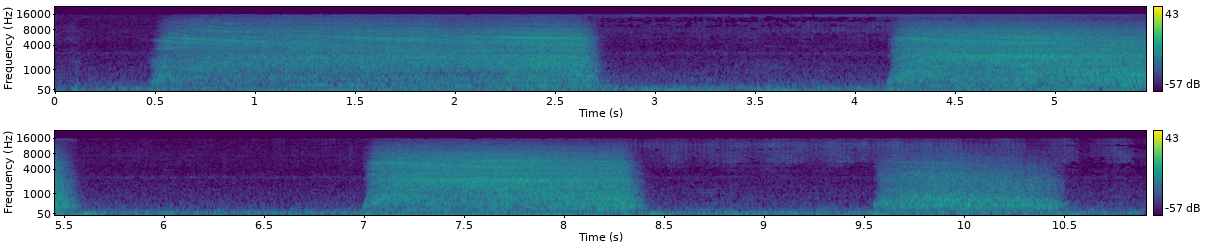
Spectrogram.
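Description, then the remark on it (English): Four long, breathy puffs of air blown into a balloon, each lasting about two seconds with short pauses between, a steady airy hiss that grows louder with each breath. “See, you blow into it like this.”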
